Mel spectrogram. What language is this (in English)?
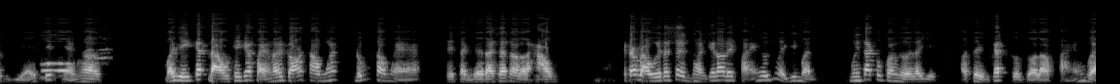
Vietnamese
